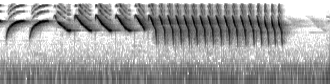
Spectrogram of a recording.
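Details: Long, loud canary song used as a lure to get other canaries singing: a few arching down-slurred whistles speed into a rapid, even trill that stops abruptly, followed by quiet.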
